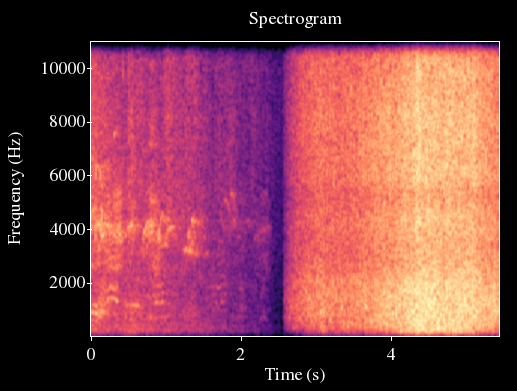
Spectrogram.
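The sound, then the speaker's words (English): Ocean waves wash against a windy shore on a cold, wet winter beach, a softer hiss fading to near silence before a broad wave surges in and roars steadily, with gusty wind noise on the microphone. “Cold and windy and wet, we are alone with the shoreline. The ocean gulps and whispers, and even the gulls are quiet.”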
